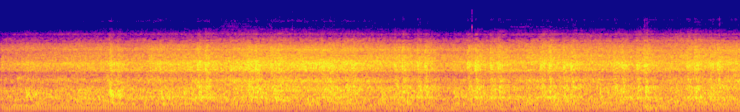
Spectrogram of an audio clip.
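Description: An electric commuter train passing through a station at speed: a loud, steady rush of wheel-on-rail noise with a quick clattering running through it, building over the first second as the train arrives.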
